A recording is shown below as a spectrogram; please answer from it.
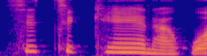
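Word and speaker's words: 躾: 5S는 일본어로 정리, 정돈, 청소, 청결, 습관화를 발음했을 때 정리는 세이리, 정돈은 세이톤, 청소는 세이소, 청결은 세이케츠, 습관화는 시치케라고 합니다. 영어 단어로 일본어를 따지면 S로 시작하는 발음이라 5S라고 검색하니 네이버에서 이렇게 나왔는데요.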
